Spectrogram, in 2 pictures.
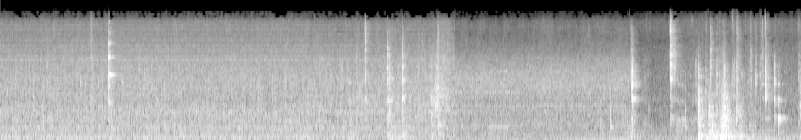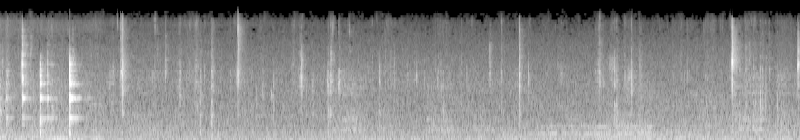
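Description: Broth simmering in a frying pan, with wooden chopsticks now and then clicking against the pan. About eight seconds in comes a few seconds of loud clatter as rice cakes and fish cakes are scraped with chopsticks from one pan into another. After that there are only occasional light taps.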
